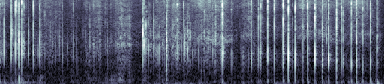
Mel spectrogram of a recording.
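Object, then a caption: Clear vinyl zip pencil bag. An empty clear lemon-print vinyl zip bag lying on a table is scratched and rubbed with long nails. Soft crinkling rustles give way to a quickening run of sharp, bright plastic ticks and scrapes with almost no ring.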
